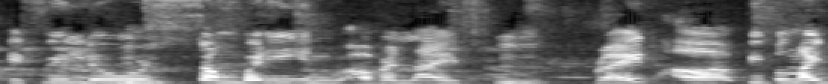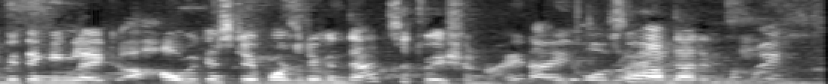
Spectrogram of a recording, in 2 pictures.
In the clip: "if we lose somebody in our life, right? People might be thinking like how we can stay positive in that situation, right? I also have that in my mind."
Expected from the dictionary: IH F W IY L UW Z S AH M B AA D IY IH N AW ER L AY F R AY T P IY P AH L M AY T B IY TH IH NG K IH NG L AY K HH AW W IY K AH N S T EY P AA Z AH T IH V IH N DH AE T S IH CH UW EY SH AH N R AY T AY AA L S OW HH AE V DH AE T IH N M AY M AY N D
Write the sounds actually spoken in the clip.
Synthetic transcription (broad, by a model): IH F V IY L UW Z S AH M B AA D IY IH N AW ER L AY F R AY T P IY P AH L M AY T B IY T IH NG K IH NG L AY K HH AW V IY K AH N S T EY P AA Z AH T IH V IH N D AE T S IH CH UW EY SH AH N R AY T AY AA L S OW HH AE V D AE T IH N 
